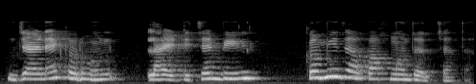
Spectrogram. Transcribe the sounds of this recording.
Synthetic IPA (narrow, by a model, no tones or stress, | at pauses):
d͡ʑɛɽɛ̃kəɾuːn | lajʈit͡ɕɛ̃biːl | kəmiːd͡zapakməd̪ət̪̚d͡zat̪a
